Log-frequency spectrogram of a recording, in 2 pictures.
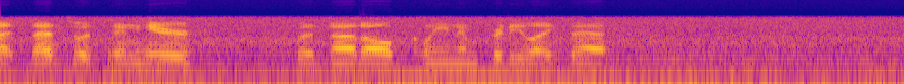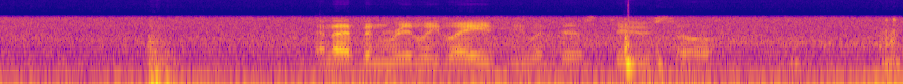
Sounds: Speech

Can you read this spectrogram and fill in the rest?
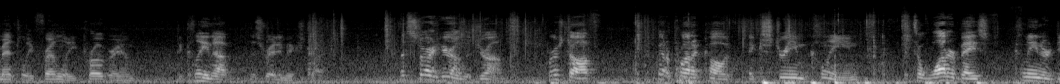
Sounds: Speech

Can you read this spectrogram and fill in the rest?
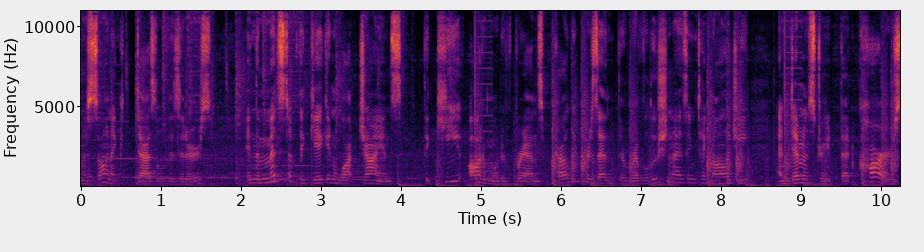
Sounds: Music, Speech

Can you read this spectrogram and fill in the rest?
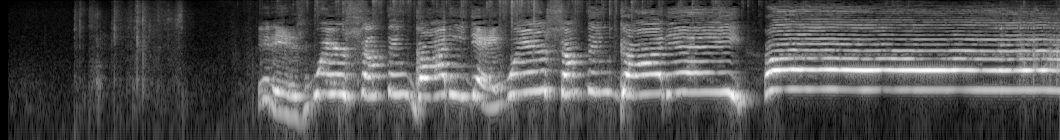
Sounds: Speech, inside a small room

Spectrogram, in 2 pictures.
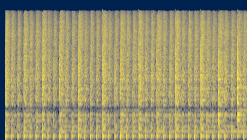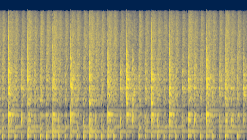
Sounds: Drum, Musical instrument, Bass drum, Percussion, playing bass drum, Music

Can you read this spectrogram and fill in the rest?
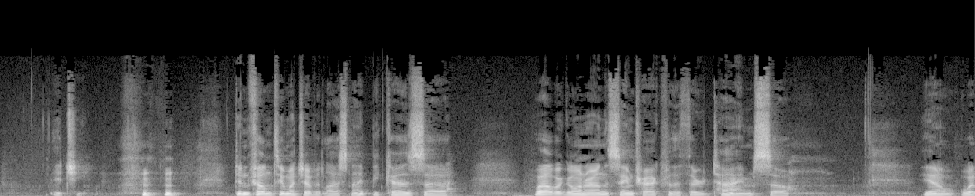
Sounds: Speech

